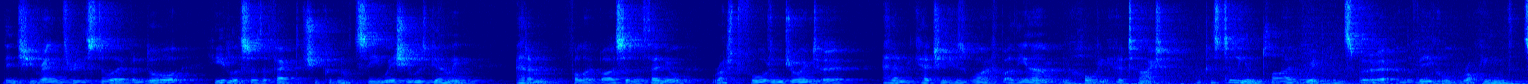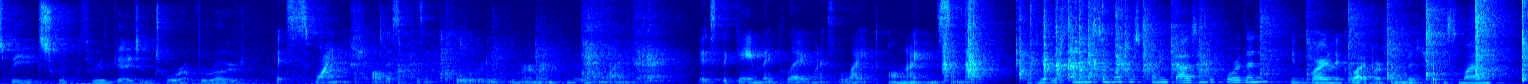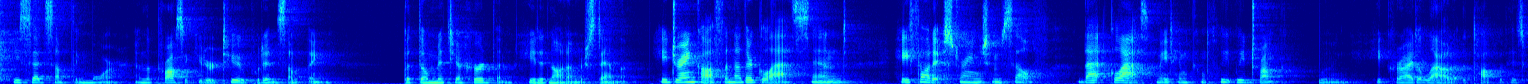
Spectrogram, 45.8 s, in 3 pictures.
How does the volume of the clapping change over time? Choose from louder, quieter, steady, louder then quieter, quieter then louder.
quieter then louder.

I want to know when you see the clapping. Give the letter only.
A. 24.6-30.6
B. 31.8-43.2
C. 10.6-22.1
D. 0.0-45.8
A.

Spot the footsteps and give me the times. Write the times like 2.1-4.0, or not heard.
10.6-22.1.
